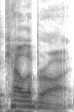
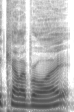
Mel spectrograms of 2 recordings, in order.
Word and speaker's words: Calibri: Well, I say Calibri, and I was doing a radio interview, and the interviewer said, oh, is that how you meant to pronounce it? That's right. He said, I've always said Calibri. I went, oh, well, it could be Calibri or Calibri.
